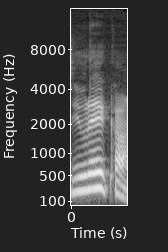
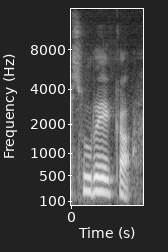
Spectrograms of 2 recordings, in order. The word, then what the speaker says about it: Eureka: I got it Eureka it is Eureka not sureka okay Eureka immediately after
